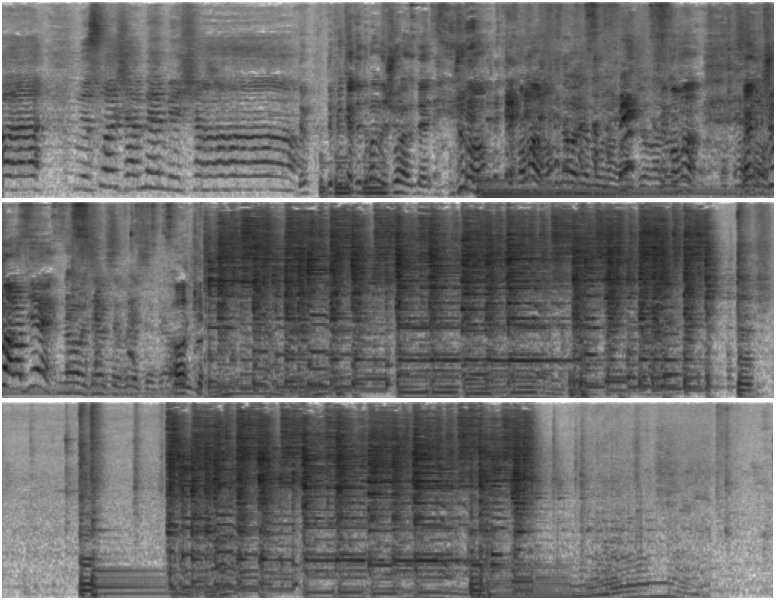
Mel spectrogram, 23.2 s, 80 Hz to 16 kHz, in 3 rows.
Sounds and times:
Speech: 0.7 - 9.8
Music: 3.2 - 4.0, 4.7 - 15.4, 16.1 - 22.5.

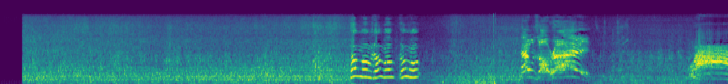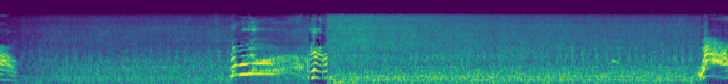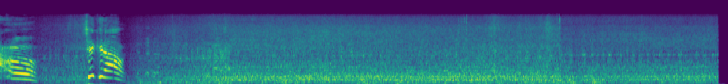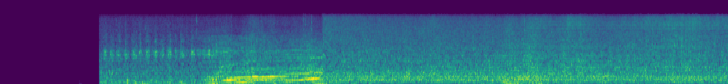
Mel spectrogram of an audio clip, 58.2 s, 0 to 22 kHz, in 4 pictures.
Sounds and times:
Waves, surf: 0.4 - 43.5, 45.7 - 58.2.

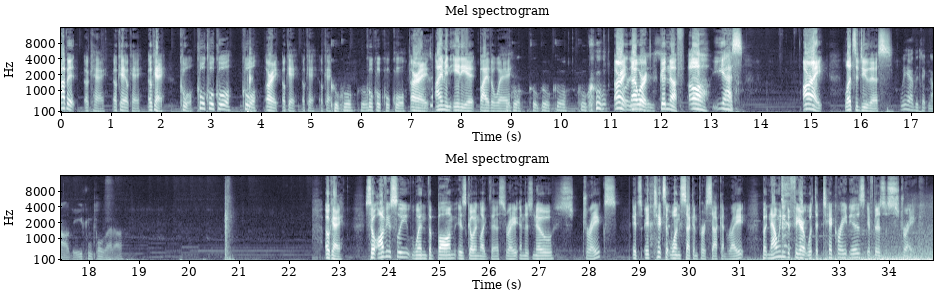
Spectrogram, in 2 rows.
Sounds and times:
Speech: 0.0 - 13.6, 14.9 - 18.7, 22.8 - 34.6.

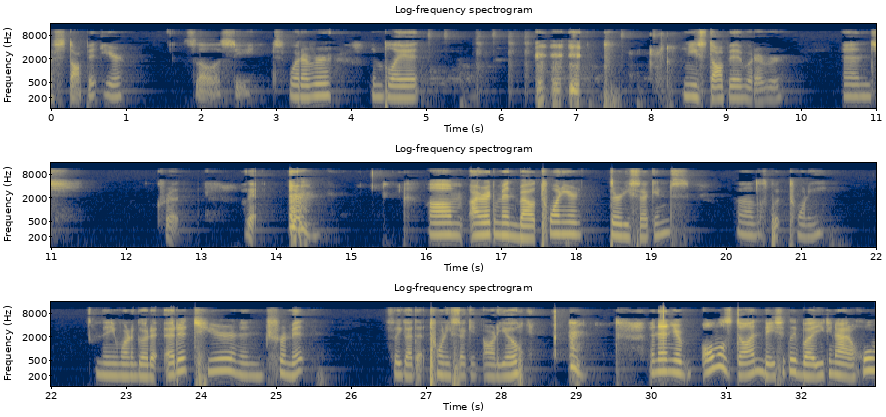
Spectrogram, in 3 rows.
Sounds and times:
Speech: 0.0 - 1.0, 1.8 - 9.8, 10.6 - 11.3, 12.4 - 12.7, 13.5 - 14.6, 15.4 - 19.6, 20.2 - 21.4, 22.5 - 25.6, 26.5 - 32.9.

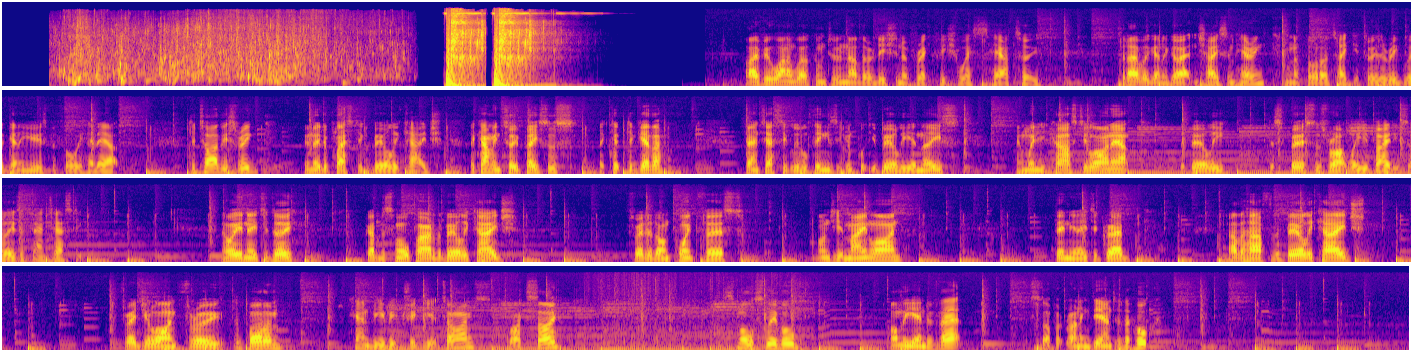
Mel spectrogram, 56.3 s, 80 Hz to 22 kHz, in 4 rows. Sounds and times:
Music: 7.0 - 56.3
Speech: 7.4 - 10.4, 11.2 - 15.3, 16.0 - 20.8, 21.6 - 29.1, 30.4 - 31.2, 31.8 - 33.4, 34.4 - 35.7, 36.3 - 37.2, 38.7 - 39.6, 40.4 - 41.8, 43.5 - 45.1, 45.7 - 47.9, 49.4 - 50.3, 51.1 - 51.9, 52.6 - 53.9.

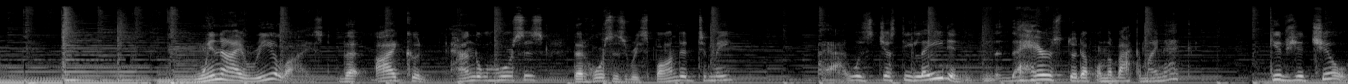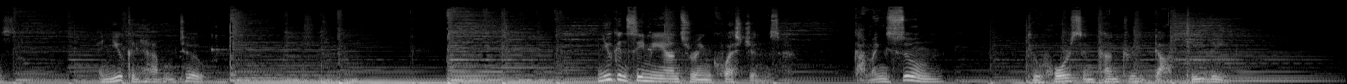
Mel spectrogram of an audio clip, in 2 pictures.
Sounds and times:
Music: 0.0 - 26.9
Speech: 1.9 - 7.4, 8.2 - 11.9, 12.7 - 13.7, 14.4 - 15.6, 19.4 - 21.4, 22.0 - 23.0, 23.8 - 25.8.

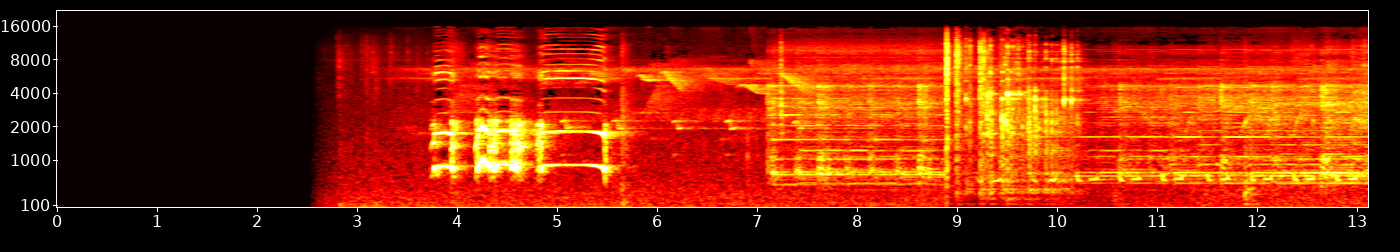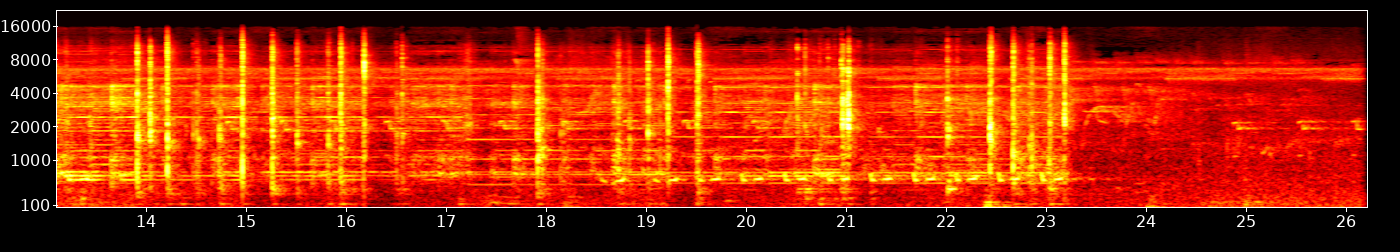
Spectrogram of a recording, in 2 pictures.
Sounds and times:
Music: 7.1 - 23.4.

